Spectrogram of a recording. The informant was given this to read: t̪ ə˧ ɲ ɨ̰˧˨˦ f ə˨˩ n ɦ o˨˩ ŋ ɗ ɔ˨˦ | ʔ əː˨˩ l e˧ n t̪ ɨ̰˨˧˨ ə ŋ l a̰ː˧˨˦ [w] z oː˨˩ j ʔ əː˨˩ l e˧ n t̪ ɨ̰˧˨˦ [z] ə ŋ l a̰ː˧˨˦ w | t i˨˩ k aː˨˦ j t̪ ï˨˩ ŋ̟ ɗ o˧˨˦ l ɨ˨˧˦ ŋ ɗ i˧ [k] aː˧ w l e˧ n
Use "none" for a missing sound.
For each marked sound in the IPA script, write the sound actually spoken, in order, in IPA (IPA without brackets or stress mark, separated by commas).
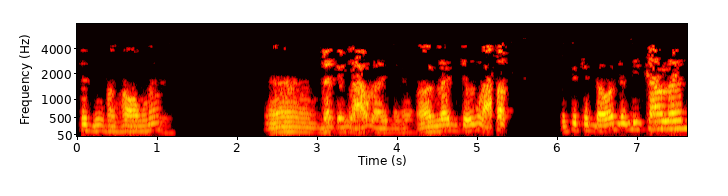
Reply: w, none, k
